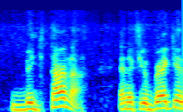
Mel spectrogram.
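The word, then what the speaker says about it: Bigthana: It's not for Ashkenazim, because Ashkenazim will pronounce it Big Sana with a Saf and not a Taf. But Sephardim will pronounce it Big Tana.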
